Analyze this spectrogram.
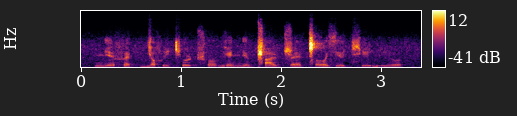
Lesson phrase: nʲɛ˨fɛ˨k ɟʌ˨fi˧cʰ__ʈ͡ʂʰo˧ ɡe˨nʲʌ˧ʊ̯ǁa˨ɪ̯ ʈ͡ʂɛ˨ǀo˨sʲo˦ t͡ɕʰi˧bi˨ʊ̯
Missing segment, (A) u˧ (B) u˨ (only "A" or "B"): A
